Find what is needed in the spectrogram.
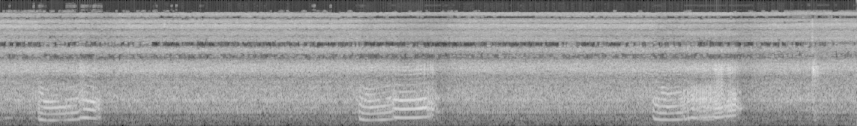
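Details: Snoring from a sleeping cat: soft, slightly whistling snores, about three in ten seconds, over steady room hiss.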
